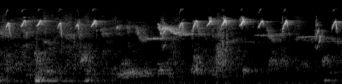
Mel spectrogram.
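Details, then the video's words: Sunbird song used as a training recording for cage birds: a rapid series of very high, thin chirps repeated about six times per second, with one brief, slightly lower buzzy phrase midway. "SUARA BURUNG - Masteran Terbaik Kolibri"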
